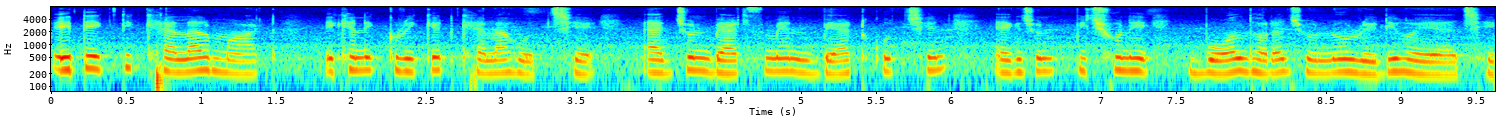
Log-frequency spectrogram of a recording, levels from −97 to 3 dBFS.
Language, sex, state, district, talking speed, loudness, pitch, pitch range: Bengali, female, West Bengal, Jhargram, 130 wpm, -22 LUFS, 225 Hz, 210-240 Hz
